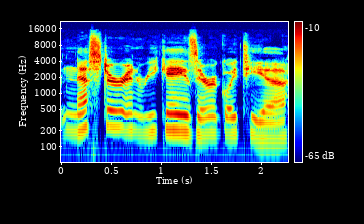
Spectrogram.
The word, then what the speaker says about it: Nestor Enrique Zarragoitia: Hi, this is Vanessa Van Olstein, and welcome to an interview episode of Art, I Swear, with my special interviewee today, Nestor Enrique Zarragoitia.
